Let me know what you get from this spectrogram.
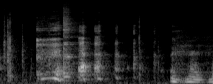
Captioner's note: laughing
